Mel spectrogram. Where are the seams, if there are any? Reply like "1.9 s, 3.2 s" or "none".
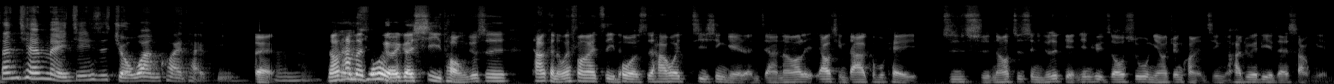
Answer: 3.2 s, 6.2 s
